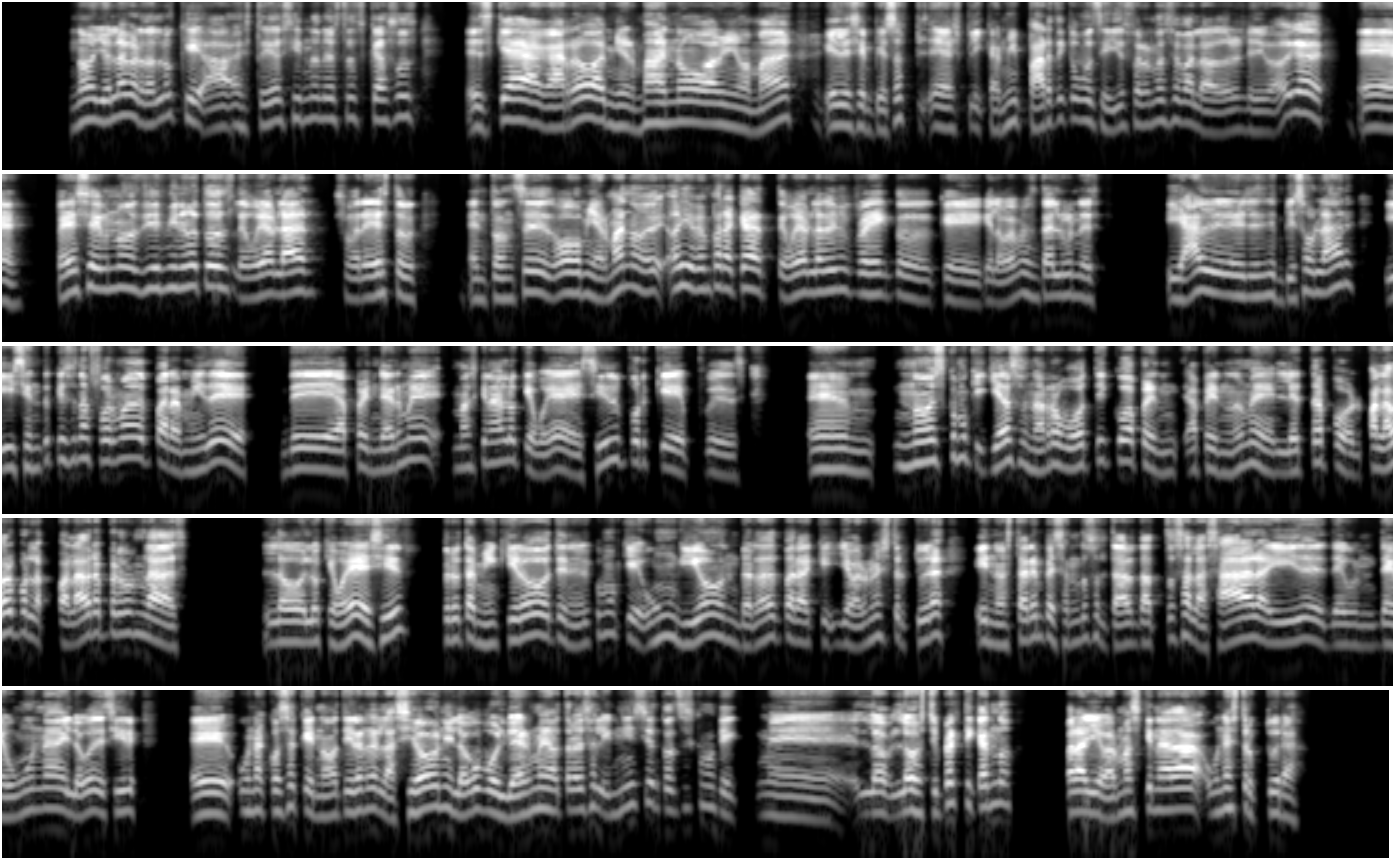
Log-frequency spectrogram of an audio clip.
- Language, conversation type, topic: Spanish, podcast, ¿Qué métodos usas para estudiar cuando tienes poco tiempo?
- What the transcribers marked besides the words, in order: none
